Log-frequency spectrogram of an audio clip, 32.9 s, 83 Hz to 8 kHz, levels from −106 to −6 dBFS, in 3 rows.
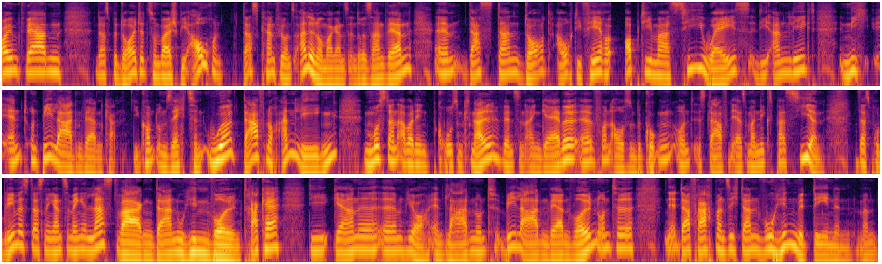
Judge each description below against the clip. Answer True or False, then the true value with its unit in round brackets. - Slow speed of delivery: False (165 wpm)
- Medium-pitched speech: True (150 Hz)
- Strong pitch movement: True (6.1 semitones)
